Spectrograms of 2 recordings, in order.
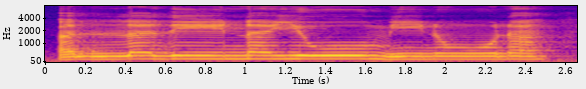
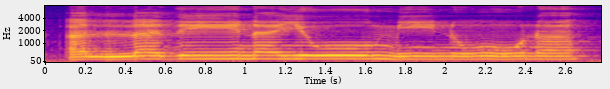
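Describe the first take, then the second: First: The glottal stop is dropped and the vowel lengthened. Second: The glottal stop is dropped and the vowel lengthened.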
